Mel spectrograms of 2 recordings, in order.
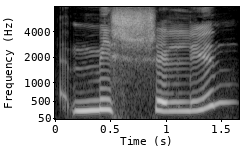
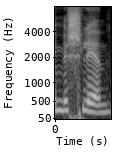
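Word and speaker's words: Michelin: супервалютна Подивіться будь ласка я не знаю навіть як це правильно читається мішелін ну не мішлен мішелін дуже класні якщо бути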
